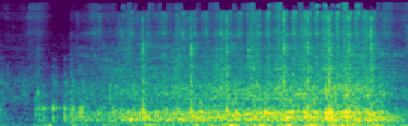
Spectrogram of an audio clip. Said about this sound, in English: And sew to the corner. Needle down, turn, and away we go.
